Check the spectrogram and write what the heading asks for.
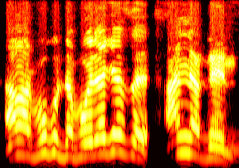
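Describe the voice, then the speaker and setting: A man with a rural Bangladeshi accent playing a loud, quarrelsome town drunk who whines and blusters in a village comedy skit. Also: very high-pitched, moderate pace. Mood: whining, demanding.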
